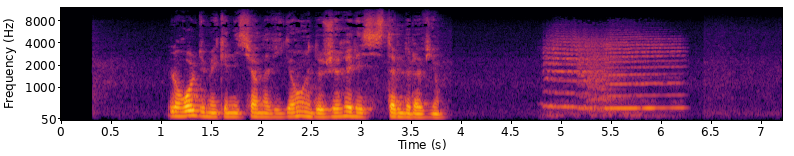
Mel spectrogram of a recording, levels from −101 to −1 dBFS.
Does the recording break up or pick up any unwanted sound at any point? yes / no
yes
